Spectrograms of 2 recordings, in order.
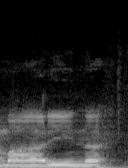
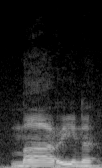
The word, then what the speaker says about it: Marin: E che si chiama Sanna Marin. Marin, non Marin, perché non è di San Donadif Piave. Sanna Marin, la streghetta. No, non essendo dell'Alto Veneto, è Sanna Marin, l'accento va sulla A.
